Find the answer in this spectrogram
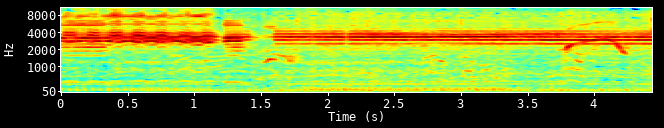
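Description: Motorcycle engines running close behind a bullock cart race, with a held high-pitched horn tone that breaks off briefly about a second in and a short rising-and-falling whistle near the end.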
